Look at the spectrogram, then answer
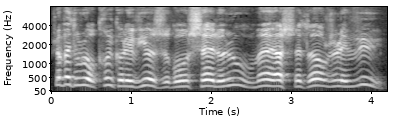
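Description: A man's voice: high-pitched, moderate pace, voice pushed up, close to an everyday voice. A man voicing a frightened, superstitious coach driver, speaking with urgent awe. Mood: fearful.

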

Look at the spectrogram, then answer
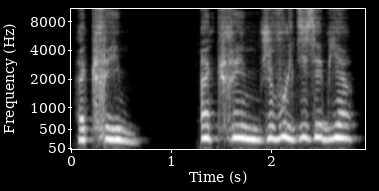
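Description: A woman's voice: a little high, fairly even intonation, normal speed, warm tone, pitched above the performer's own voice, natural voice. A woman voicing a grief-stricken middle-aged bread carrier, raised and choked with sobs, in an audiobook. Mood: anguished. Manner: choked, sobbing, pleading.

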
